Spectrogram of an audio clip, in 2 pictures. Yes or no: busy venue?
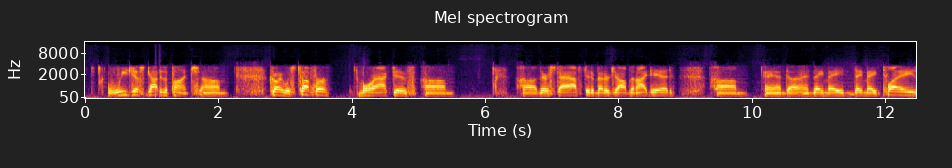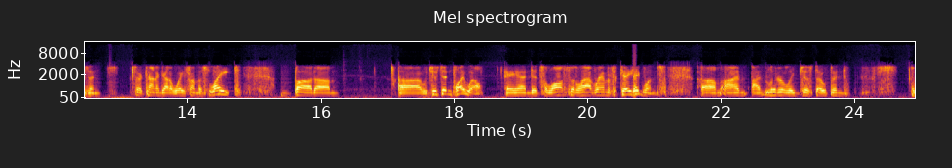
no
